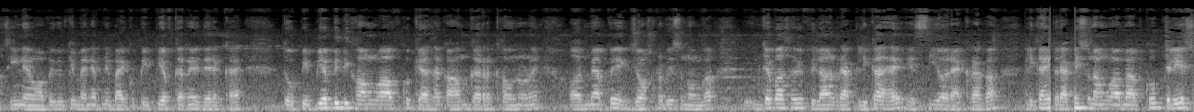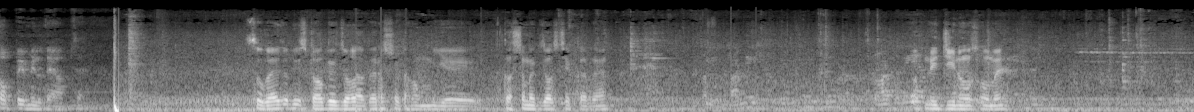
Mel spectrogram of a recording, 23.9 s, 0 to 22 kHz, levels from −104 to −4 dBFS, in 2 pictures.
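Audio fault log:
10.25–10.75 s, 15.5–16.0 s and 19.0–19.5 s: chunks out of order. In each half-second span, two 250 ms blocks of audio play in swapped order, so the later block comes first and the one that should precede it arrives one chunk late. No audio is lost. The reversed sequence briefly jumbles the sound, and there are three abrupt joins where the blocks meet in each span.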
